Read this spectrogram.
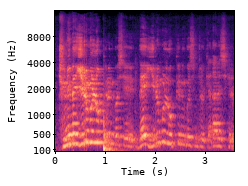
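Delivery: high-pitched exhortation to the congregation; fervent preaching. Real, not acted. Preaching at full force. (높은 목소리로 힘주어 축원하는 설교)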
